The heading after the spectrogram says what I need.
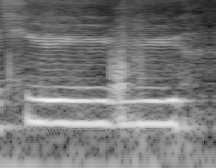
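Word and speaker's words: Huw: I bought a really good book by Hugh Richards. He has a really good YouTube channel called Hugh's Garden. It's spelled H-U-W, the Welsh way.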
